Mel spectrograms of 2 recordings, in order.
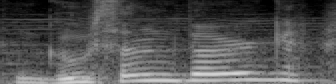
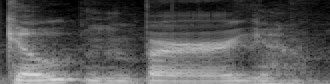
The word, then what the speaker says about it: Gothenburg: Swedish show in Gothenburg Gutenberg or uh actually I believe it's pronounced Gothenburg not like Steve Gutenberg but for the Cure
